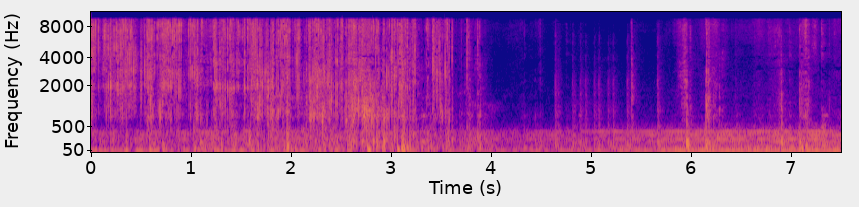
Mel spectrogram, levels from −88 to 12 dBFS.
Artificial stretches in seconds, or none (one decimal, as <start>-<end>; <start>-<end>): 0.9-1.6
